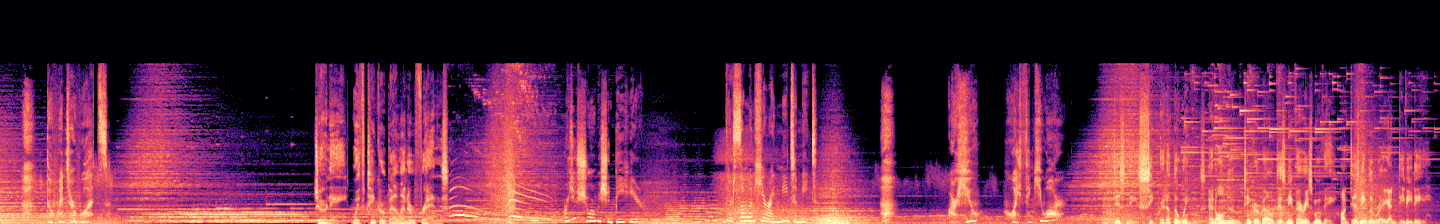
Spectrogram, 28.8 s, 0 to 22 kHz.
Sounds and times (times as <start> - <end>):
Music: 0.0 - 28.8.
